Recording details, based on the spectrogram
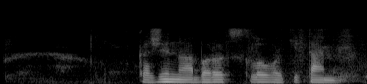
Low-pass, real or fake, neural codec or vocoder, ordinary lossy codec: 5.4 kHz; fake; codec, 16 kHz, 1 kbps, X-Codec, WavLM features, trained on Multilingual LibriSpeech; MP3, 32 kbps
